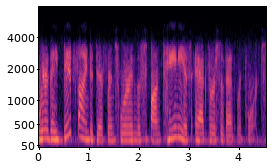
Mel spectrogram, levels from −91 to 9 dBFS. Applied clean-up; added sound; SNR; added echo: none; none; none; none.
